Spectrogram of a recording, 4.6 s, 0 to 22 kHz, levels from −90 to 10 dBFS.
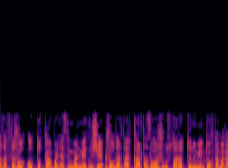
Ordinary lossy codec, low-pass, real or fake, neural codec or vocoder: MP3, 32 kbps; 7.2 kHz; fake; autoencoder, 48 kHz, 128 numbers a frame, DAC-VAE, trained on Japanese speech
